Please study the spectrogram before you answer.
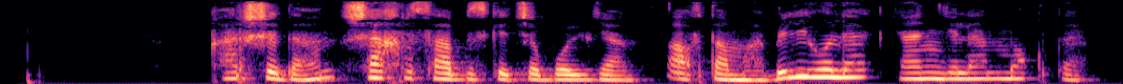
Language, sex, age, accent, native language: Uzbek, female, 25-34, Buxoro, Uzbek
